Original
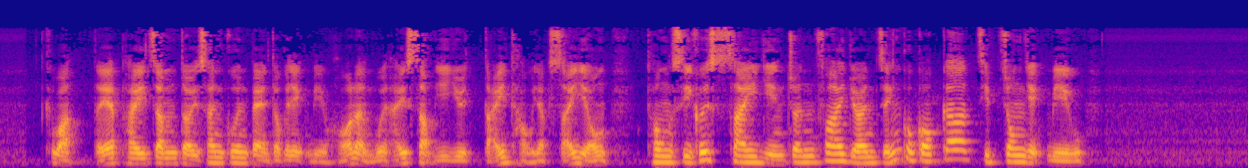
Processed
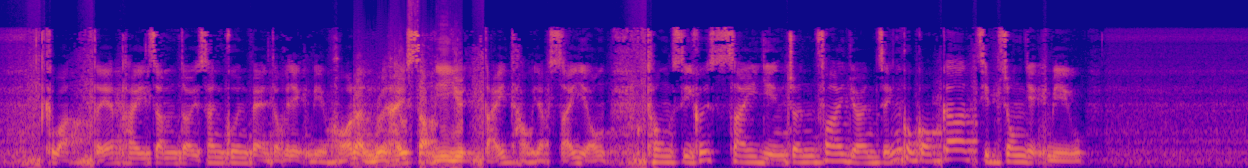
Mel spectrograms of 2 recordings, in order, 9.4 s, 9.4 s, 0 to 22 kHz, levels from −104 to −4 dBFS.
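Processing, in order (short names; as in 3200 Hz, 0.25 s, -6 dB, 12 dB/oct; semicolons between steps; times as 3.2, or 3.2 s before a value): high shelf 9300 Hz +6.5 dB; compressor 12:1, threshold -35 dBFS, peak gain reduction 20.5 dB; 2.65–3.47 sample leveller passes 3; backwards sustainer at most 46 dB/s; gain -3.5 dB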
